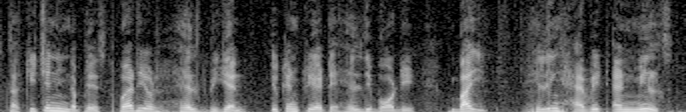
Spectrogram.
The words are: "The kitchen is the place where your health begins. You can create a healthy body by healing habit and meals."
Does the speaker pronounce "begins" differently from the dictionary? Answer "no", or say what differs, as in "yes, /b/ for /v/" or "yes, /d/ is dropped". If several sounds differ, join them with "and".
yes, /z/ is dropped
